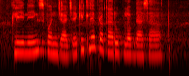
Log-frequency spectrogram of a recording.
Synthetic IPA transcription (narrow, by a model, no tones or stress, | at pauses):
kliniŋɡspəɲd͡ʑat͡ɕekit̪lẽpɾəkaɾupləb̚d̪ʱasa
